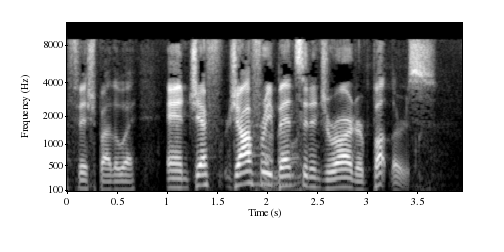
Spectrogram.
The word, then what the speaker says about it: Joffrey: How do you feel about Jeffrey, G-E-O, like that? – It's actually Joffrey. Joffrey, Benson, and Gerard. – Is it pronounced Joffrey, really? – Yeah.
